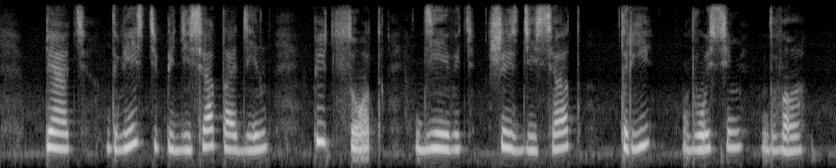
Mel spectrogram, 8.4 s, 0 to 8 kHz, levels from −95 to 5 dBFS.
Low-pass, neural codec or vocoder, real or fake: 7.2 kHz; codec, 16 kHz, 16 kbps, FunCodec, trained on LibriTTS, 50 frames a second; fake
